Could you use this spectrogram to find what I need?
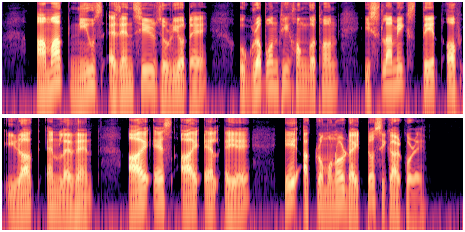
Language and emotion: Assamese, neutral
